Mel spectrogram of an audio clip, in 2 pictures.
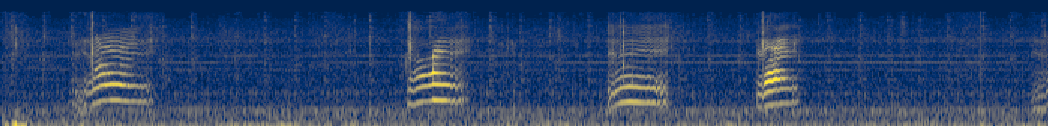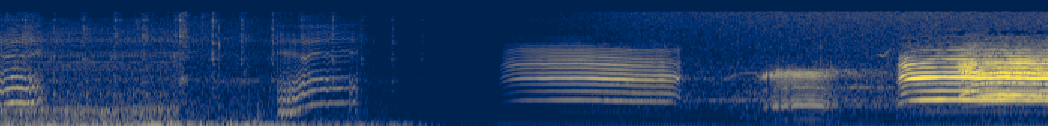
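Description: A cat meowing over and over, about six short meows that rise and fall in pitch, the last one rising. After a brief hush, sheep bleat: one bleat, a short higher one, then a long, louder bleat near the end.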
